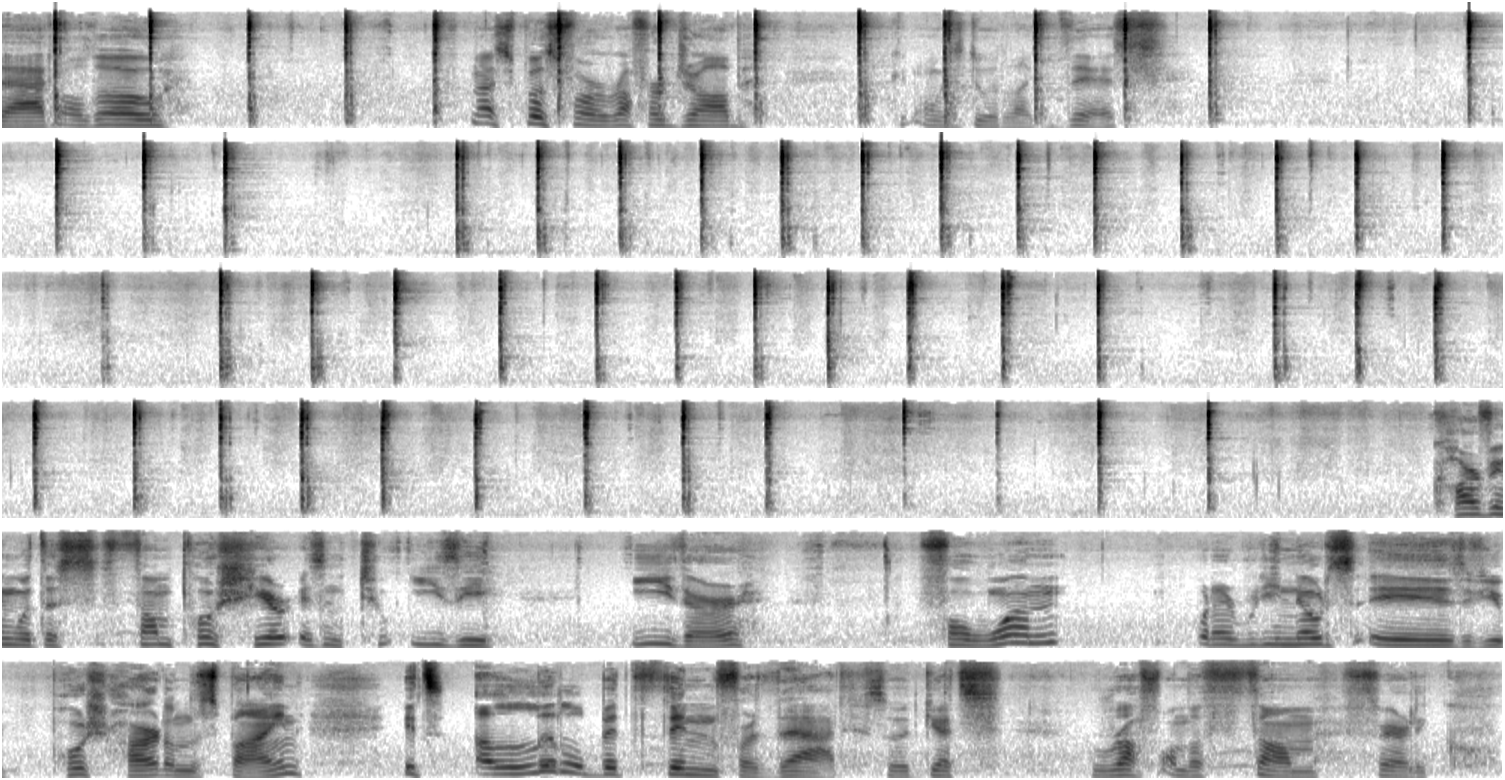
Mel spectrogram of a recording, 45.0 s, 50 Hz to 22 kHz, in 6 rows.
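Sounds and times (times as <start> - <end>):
sword chopping into wood: 0.2 - 6.2, 7.3 - 8.8, 9.8 - 14.9, 15.5 - 28.7.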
